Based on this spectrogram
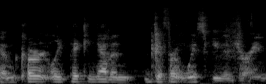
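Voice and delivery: distant, off-mic voice; talking away from the microphone; far from mic. Real, not acted. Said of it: "Sorry if I sound far away from the mic".

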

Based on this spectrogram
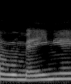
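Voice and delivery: "Rumania" said the English way, roo-MAY-nee-a; English pronunciation. Shown as a demonstration. Explaining her doubt to friends, English-style "Rumania" with MAY stressed. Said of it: "lo escucho en inglés y es como".

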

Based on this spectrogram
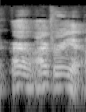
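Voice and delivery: high, squawky cartoon crow; Banana Man crow. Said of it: "crow sound effects come from the crow".

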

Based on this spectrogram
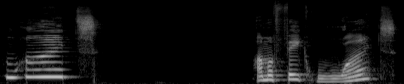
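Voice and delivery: very high, squeaky disbelief; hammed-up indignant what; mock outrage. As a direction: squeak out offended shock. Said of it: "I'm like".

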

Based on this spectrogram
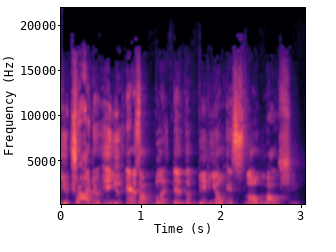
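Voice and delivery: high, loud, worked-up accusation; fired-up scolding of the player; heated rant. Real, not acted. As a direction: call him out, voice rising.

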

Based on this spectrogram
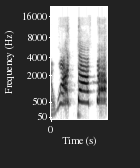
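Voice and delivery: shrieked very high, mom losing it; mom screaming. Retold or imitated. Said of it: "I can hear my mom screaming".

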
